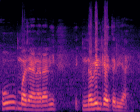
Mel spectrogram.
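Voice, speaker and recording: Male travel co-host, slightly high-pitched, informal explainer who slips English words into his talk. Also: normal speed, dark tone, dull audio. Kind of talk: casual vlog chat.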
